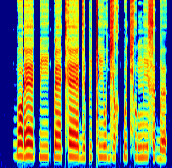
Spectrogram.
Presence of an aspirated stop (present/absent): present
